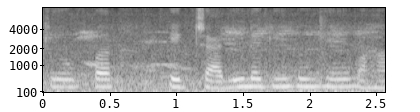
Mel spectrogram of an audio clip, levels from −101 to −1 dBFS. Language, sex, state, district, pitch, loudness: Hindi, female, Bihar, Gaya, 185 Hz, -15 LUFS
